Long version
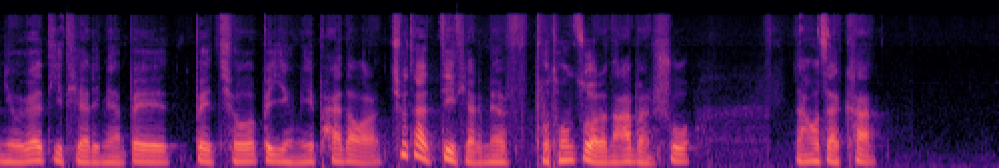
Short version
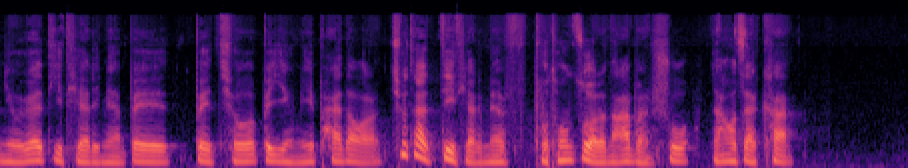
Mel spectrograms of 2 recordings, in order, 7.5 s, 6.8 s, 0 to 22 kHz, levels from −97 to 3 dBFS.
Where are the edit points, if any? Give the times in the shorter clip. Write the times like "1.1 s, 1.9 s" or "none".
5.2 s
